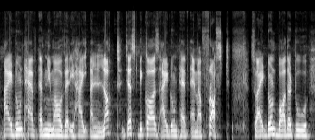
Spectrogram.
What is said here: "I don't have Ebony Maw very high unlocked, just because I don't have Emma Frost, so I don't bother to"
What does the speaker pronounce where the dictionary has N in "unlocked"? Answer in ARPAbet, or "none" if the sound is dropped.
N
